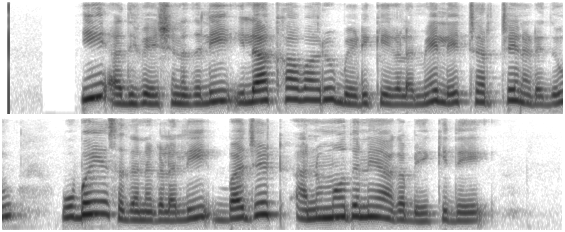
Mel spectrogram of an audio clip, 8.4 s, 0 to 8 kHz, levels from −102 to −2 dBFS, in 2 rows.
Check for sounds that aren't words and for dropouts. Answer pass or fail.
pass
